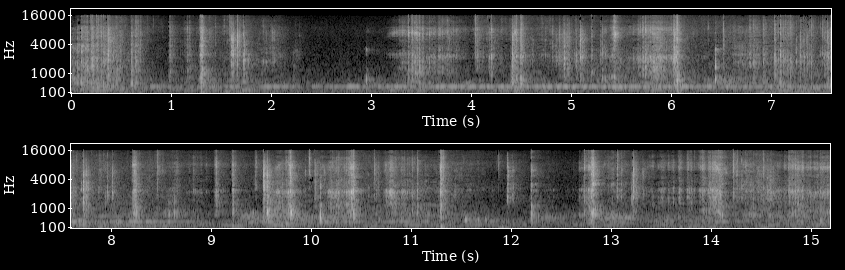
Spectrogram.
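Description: A solid blue soap bar held in hand has its surface scraped and shaved with a knife blade. The result is a quiet, bright series of dry, crisp scrapes and short shaving strokes with very little low end, each one dying away almost at once.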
